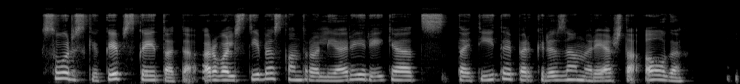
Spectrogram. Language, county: Lithuanian, Kaunas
